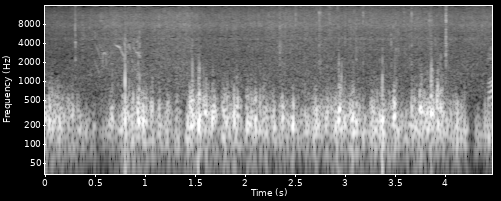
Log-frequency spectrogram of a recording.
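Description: Wind buffeting the microphone outdoors: a rough, uneven low rumble with crackles.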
